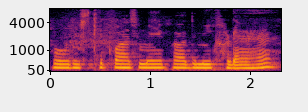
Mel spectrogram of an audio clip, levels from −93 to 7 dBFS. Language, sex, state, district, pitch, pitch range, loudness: Hindi, male, Uttar Pradesh, Saharanpur, 170 Hz, 165-175 Hz, -15 LUFS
